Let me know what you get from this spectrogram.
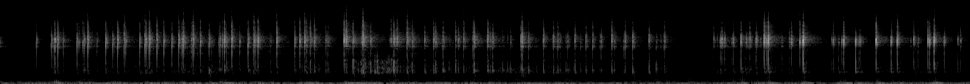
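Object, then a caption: Hollow 3D-printed plastic lamp sphere. Long nails tap rapidly on the sides and top of a large, hollow, 3D-printed plastic moon lamp sphere lit orange. The result is a dense run of sharp, bright clicks centred around 3 kHz, each dying away almost instantly, with a brief pause near the seven-second mark before the tapping resumes.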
